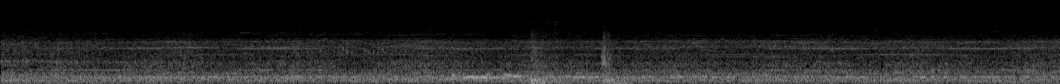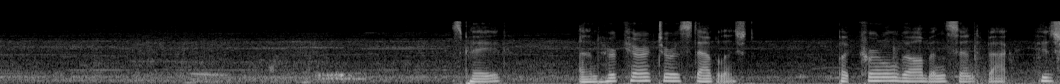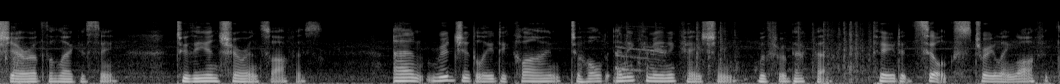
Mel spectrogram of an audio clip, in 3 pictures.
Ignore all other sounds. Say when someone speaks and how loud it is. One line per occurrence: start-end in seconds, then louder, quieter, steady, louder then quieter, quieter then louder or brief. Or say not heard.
15.1-31.7 steady.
